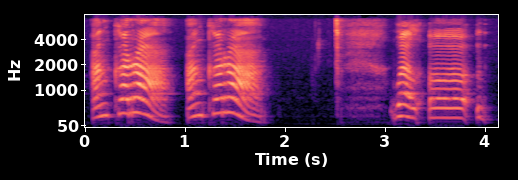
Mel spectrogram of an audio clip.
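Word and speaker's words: Анкара: Ankara Ankara well uh in the first position uh the capital r is not stressed it doesn't have the upper Mark the upper bar so it comes in an unstressed position while in the second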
